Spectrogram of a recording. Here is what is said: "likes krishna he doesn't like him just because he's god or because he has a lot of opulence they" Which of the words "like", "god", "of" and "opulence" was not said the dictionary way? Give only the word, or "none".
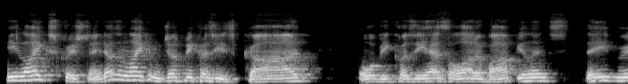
none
